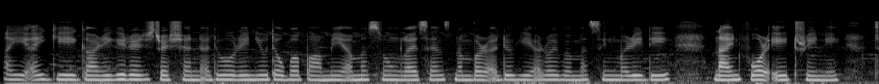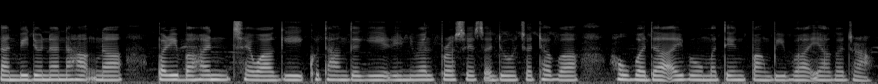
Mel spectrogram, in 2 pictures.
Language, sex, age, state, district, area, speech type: Manipuri, female, 18-30, Manipur, Churachandpur, rural, read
